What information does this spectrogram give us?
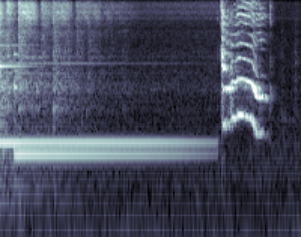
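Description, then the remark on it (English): A doorbell rings loudly early in the morning with a sustained electronic tone, followed by a brief chiming flourish of descending notes near the end, with no voices present. “Right when I was about to jam it in, the bell at the door rang loudly.”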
